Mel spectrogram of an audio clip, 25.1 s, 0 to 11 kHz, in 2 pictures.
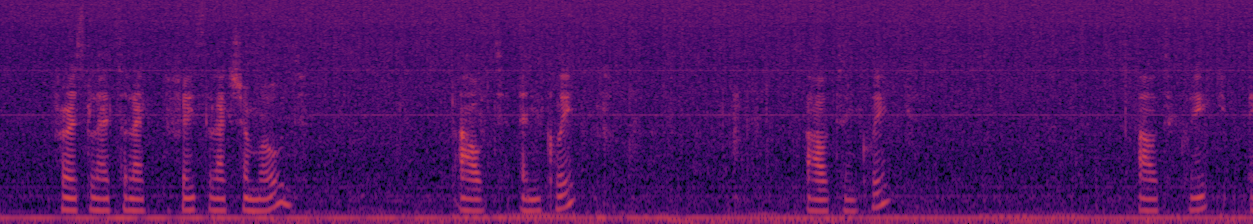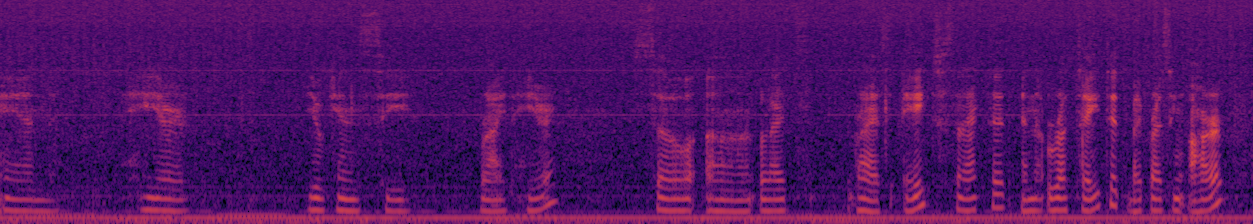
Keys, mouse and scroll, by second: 2.3 click, 4.6 alt+click, 6.1 alt+click, 7.9 alt+shift+click, 8.0 alt+shift+click, 10.6 alt+shift+click, 11.3 scroll down 4, 12.0-12.5 scroll down 8, 12.5-13.1 scroll up 5, 13.4-13.8 scroll down 3, 14.1-15.2 scroll up 4, 15.4-15.8 scroll up 4, 16.0-16.5 scroll down 3, 16.5-16.8 scroll up 3, 17.4-17.8 scroll down 3, 17.7-18.0 scroll up 3, 18.1 scroll down 1, 18.3 scroll up 2, 18.7 scroll down 2, 19.2-19.7 scroll up 2, 20.2 scroll down 2, 20.5 scroll up 1, 21.3 a, 23.2 r.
